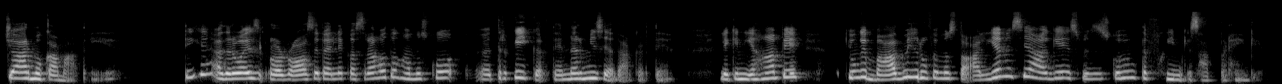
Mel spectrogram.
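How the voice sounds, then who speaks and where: A woman's voice: high voice, dark tone. A woman teaching a Quran recitation lesson, explaining step by step and often checking that her listeners follow. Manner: draws out Quranic example words slowly.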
